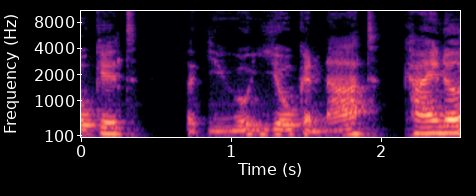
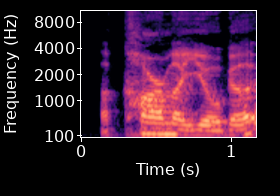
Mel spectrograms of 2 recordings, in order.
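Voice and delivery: karma yoga said in an American accent. Explaining the types of yoga, saying one name in an American accent. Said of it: "as we would say in an American accent".

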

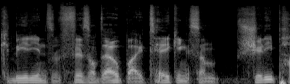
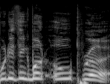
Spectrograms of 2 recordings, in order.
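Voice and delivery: very high heckling yell; 6 dB louder than usual. Retelling a fan heckling the performer from the crowd: imitating a heckler yelling. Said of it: "someone like yelled out like".

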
